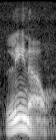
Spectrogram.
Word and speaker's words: Linow: I screwed up the pronunciation again. It appears to be Lake Lino.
